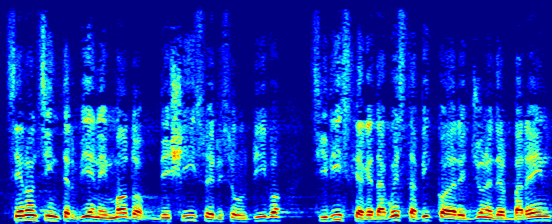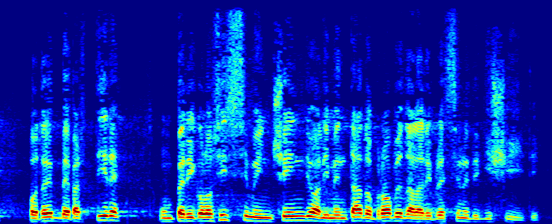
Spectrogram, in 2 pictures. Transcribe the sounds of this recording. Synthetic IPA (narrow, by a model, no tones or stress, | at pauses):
senːonsiːnt̪ervjɛːneimːɔːd̪od̪et͡ʃiːsoerːisolut̪iːvo | siriskʲjaked̪ːakwest̪apikːolaɾed͡ʒoːned̪elbaɾɛn | pot̪ɾebːepart̪iːɾe | umpeɾikolosisːimoint͡ʃɛnd̪joaliment̪aːt̪opɾɔːpɾjod̪alaɾipɾesːjoːned̪ejd̪it͡ʃiːt̪i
